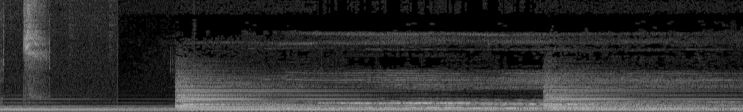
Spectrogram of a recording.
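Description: Church bells ring out at Murom, a few heavy strikes, each followed by a long, rich, humming resonance that sustains and layers between the strokes.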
